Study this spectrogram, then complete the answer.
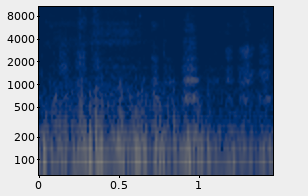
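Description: A dog pants quickly and steadily, close and fairly soft, in a brief run of rhythmic breaths with no talking.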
